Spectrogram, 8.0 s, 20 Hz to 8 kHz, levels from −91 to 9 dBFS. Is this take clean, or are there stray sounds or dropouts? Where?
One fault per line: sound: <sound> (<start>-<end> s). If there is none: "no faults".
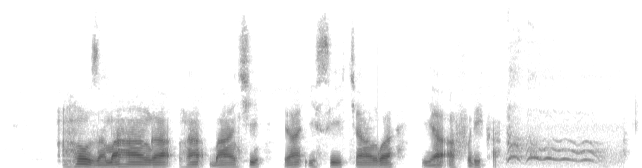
sound: bark (6.3-7.6 s)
